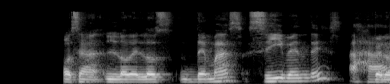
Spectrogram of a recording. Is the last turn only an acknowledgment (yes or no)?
no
